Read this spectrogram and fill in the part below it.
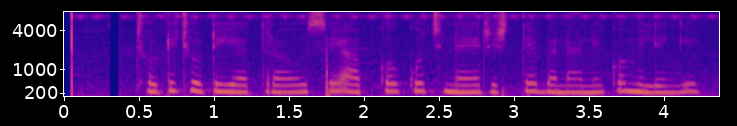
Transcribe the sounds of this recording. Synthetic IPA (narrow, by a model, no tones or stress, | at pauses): t͡ʃʰoːʈit͡ʃʰoːʈijaːt̪ɾaõseaːp̚kokʊt͡ʃʰnɐeɾɪʃt̪ebɐnaːnekomɪlẽːŋɡeː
